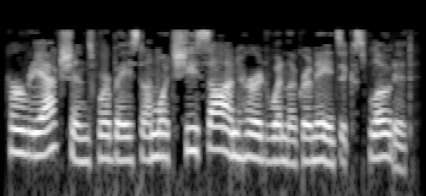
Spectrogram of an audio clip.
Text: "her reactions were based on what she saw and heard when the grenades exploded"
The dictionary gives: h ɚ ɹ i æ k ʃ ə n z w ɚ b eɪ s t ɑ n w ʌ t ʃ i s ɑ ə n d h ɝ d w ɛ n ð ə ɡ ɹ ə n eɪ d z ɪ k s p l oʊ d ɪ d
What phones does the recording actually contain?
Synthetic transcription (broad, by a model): h ɚ ɹ i æ k ʃ ə n z w ɚ b eɪ s t n w ʌ t ʃ i s ɑ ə n h ɝ d w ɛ n ð ə ɡ ɹ ə n eɪ d z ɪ k s p l oʊ d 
